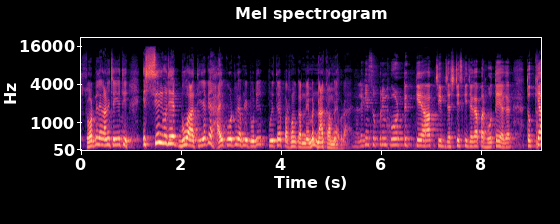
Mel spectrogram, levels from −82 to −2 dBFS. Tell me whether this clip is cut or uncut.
uncut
